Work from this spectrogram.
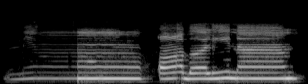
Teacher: ming NG, kemudian naikkan pangkal lidah. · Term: Ikhfa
